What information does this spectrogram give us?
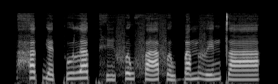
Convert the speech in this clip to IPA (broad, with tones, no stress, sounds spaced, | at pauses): h a˦˥ t̚ j ɛ˨˩ t̚ ʔ u˧ l a˦˥ t̚ h i˨˩˨ f ə˧ w f aː˨˩˦ f ə˨˩˨ w ɓ a˧˥ m v e˧˥ n t̪ aː˧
